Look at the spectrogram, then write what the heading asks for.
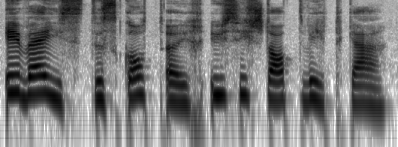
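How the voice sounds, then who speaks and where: A woman's voice: fairly high pitch, measured pace, no room sound. A woman with a Swiss German accent playing a brave, cautious townswoman who helps fugitives in a children's Bible audio drama. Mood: urgent, pleading. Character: Rahab, brave, helpful townswoman sheltering spies.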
